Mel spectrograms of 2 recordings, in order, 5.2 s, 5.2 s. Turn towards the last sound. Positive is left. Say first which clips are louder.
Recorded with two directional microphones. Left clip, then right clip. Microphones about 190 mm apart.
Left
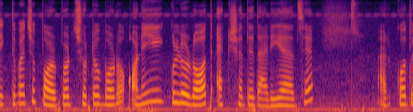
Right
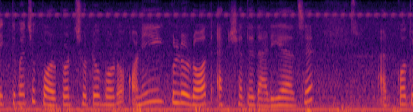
# left 11 dB
turn(degrees=40)  # may be behind; listen again after turning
